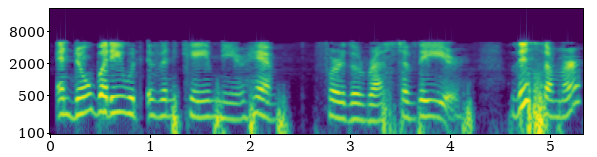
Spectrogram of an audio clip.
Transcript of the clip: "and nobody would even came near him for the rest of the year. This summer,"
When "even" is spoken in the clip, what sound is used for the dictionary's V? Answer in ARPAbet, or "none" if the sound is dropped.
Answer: V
